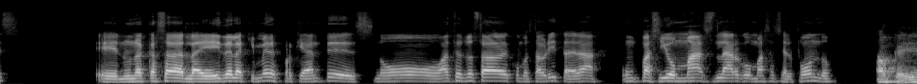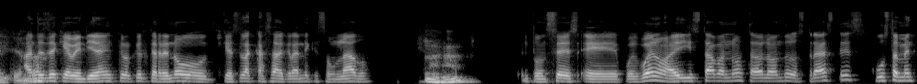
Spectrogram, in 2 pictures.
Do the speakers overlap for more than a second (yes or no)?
no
